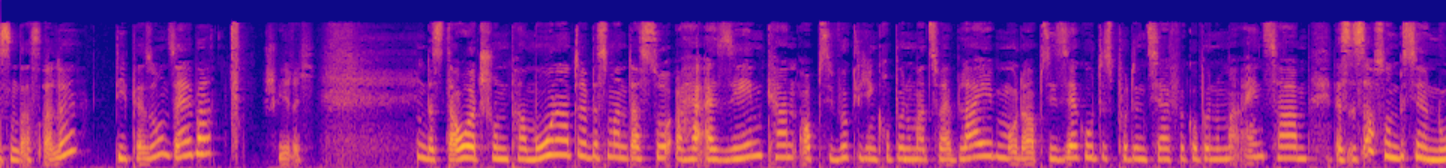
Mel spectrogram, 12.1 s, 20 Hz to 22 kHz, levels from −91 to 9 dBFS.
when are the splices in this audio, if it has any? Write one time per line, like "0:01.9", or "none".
0:03.5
